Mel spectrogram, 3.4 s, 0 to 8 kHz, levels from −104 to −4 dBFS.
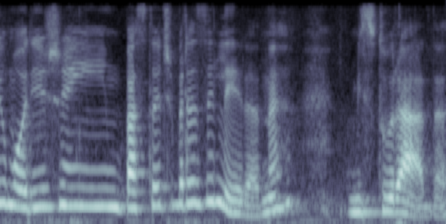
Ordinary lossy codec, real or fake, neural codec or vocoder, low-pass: none; real; none; 7.2 kHz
